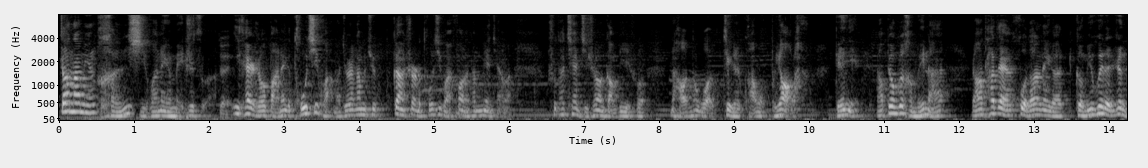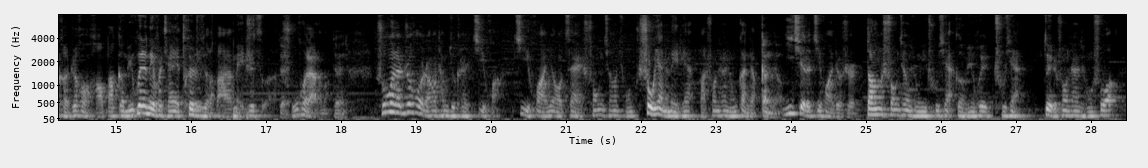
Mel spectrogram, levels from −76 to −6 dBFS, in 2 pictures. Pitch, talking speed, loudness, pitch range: 135 Hz, 360 characters per minute, -31 LUFS, 120-150 Hz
